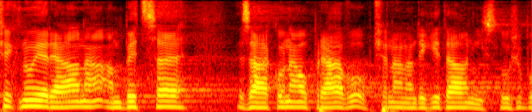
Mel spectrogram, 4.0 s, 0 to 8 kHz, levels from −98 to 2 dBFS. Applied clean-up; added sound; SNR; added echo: none; none; none; none.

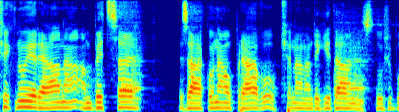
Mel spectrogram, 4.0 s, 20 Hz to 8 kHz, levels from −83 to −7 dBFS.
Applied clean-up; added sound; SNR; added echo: neural mask model RNNoise.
